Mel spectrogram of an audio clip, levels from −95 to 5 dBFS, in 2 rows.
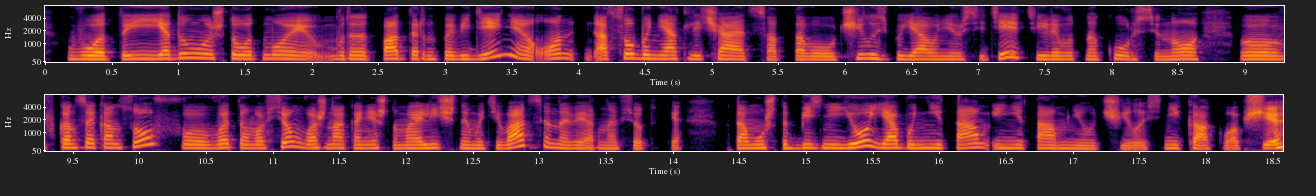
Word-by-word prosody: Вот, 185 0 +3
и - - +5
я 200 +1 +3
думаю, 240 +2 0
что 210 -1 +1
вот 195 -1 0
мой 200 -3 +1
вот 185 +3 -8
этот 185 -2 -1
паттерн 195 -2 +2
поведения, 195 - +1
он 225 +1 -1
особо 210 +3 +3
не 195 -1 0
отличается 180 -4 0
от 155 - -12
того, 165 -2 -1
училась 210 +5 -1
бы 185 - -3
я 175 0 +2
в - - -2
университете 170 - -2
или 180 -1 +1
вот 175 -1 -4
на 175 - -3
курсе. 170 -3 -5
Но 180 +3 0 0.3
в 180 -1 +1
в - - -17
конце 205 +2 +2
концов, 215 - 0 0.2
в 185 -1 -1
этом 200 -2 0
во 180 - 0
всём 240 +6 0
важна, 190 0 0
конечно, 185 -2 -2
моя 175 +1 +1
личная 185 -1 0
мотивация, 185 - +2
наверное, 170 -3 -3
всё-таки. - - -8 0.3
Потому 180 0 +1
что 195 - -2
без 190 +2 -2
неё 190 +7 +4
я 205 -8 +5
бы 190 0 -1
не 190 0 -1
там 195 +4 0
и 190 - -5
не 185 0 -2
там 175 -2 -1
не 155 -1 -4
училась, 150 0 -5
никак 180 -4 0
вообще. 180 +3 +7
185 Hz, 185 wpm, -22 LUFS, 175-200 Hz, 0.3 s, вообще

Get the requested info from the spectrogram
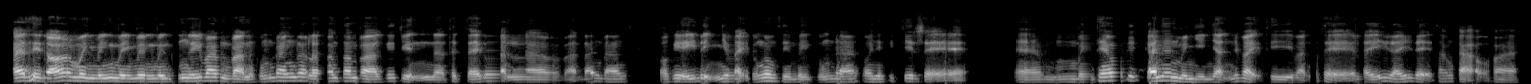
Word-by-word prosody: À, 165 - +7
thì 165 - +4
đó 145 -1 +9
là 185 - +3
mình 160 -4 +3
mình 150 +2 +4
mình 140 -1 +4
mình 145 -2 +3
mình 135 -1 +2
cũng 155 +1 +1
nghĩ 155 +2 +4
ban 170 -4 +2
bạn 120 -2 +4
cũng 135 +4 -6
đang 170 0 +1
rất 175 0 +1
là 135 0 +2
quan 150 0 -1
tâm 155 0 +1
vào 120 -5 +4
cái 155 - -6
chuyện, 115 - -3
à, 110 - -2
thực - - -11
tế 125 +1 0
của 155 0 -5
bạn 115 0 -2
là 115 -1 -3
bạn - - -8
đang 140 - -4
đang 125 -1 -5 0.3
có - - -7
cái 145 - 0
ý 130 +2 +2
định 145 - -2
như 140 - -2
vậy, - - -2
đúng 145 - -4
không? 160 -1 +3
Thì 120 - -4
mình 115 -2 -8
cũng 125 +3 -9
đã 125 0 -3
có 130 - -6
những 130 0 -5
cái - - -20
chia 145 - -4
sẻ, - - -2 0.5
à, 110 +1 -6 0.3
mình 120 -1 -8
theo 175 +2 +3
cái 185 -1 -4
cá 300 - +12
nhân 180 - +2
mình 135 -2 0
nhìn 120 -2 -5
nhận 125 - -1
như 145 - -8
vậy, - - +1
thì 115 -2 -6
bạn 110 - -7
có - - -24
thể 90 -1 -3
lấy 115 +8 -3
đấy 135 +2 -2
để - - -3
tham 140 0 -13
khảo - - -4
và 110 -2 -8
140 Hz, 270 wpm, -23 LUFS, 120-155 Hz, 0.5 s, cá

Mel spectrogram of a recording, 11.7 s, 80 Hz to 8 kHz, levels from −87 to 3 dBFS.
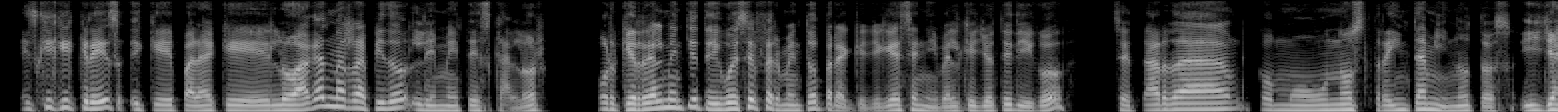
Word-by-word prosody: Es 165 -1 -8
que, 205 - -1
¿qué 200 +1 0
crees? 180 +2 +3 0.2
Que 135 -1 -1
para 125 0 0
que 125 0 +1
lo 135 +1 +4
hagas 185 +13 +3
más 220 -2 +2
rápido 180 +1 +2
le 130 -4 -3
metes 125 -1 -4
calor, 105 +9 -6 0.4
porque, 155 -2 +2
realmente 190 +6 +4
te 160 - -1
digo, 150 +2 +4
ese 185 +5 +4
fermento 140 +1 -1
para 105 - -2
que 90 +1 -11
llegue 105 +7 -2
a - - +4
ese 140 +1 -2
nivel 105 -2 -4
que 120 +2 -4
yo 120 +1 -2
te 145 +6 -3
digo, 120 -2 -2 0.3
se 135 - -6
tarda 155 +5 +3
como 130 -2 -4
unos 140 +1 +1
30 140 +3 -1
minutos, 115 -5 -3
y 130 +1 -2
ya 145 +3 +5
135 Hz, 195 wpm, -25 LUFS, 125-160 Hz, 0.4 s, ya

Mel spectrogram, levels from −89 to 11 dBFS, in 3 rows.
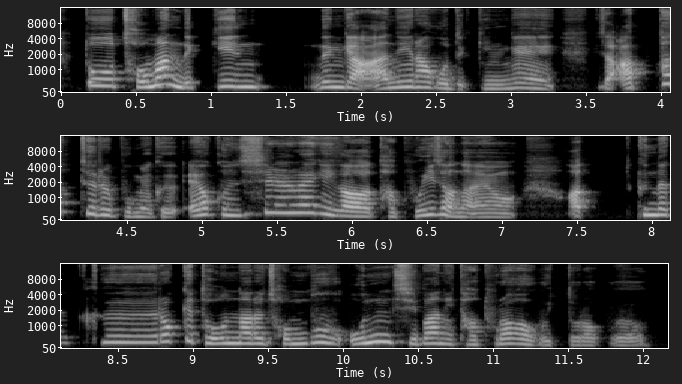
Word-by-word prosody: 또 300 -1 +1
저만 280 +3 +7
느끼는 250 0 -2
게 220 - +4
아니라고 235 -2 +4
느낀 180 0 -11
게 200 -3 -4 0.3
이제 - - -2
아파트를 390 - 0
보면 180 -4 -8
그 - - -8
에어컨 255 0 -1
실외기가 295 - +2
다 185 - -8
보이잖아요. 170 - -2 0.4
아, - - +4 0.4
근데 255 0 +2 0.3
그렇게 280 +4 -2
더운 240 0 0
날은 230 -1 +2
전부 225 +2 -3
온 270 +9 +2
집안이 230 -5 0
다 190 -1 -7
돌아가고 210 -2 -4
있더라고요. 155 -1 -12
235 Hz, 305 characters per minute, -24 LUFS, 200-275 Hz, 0.4 s, 저만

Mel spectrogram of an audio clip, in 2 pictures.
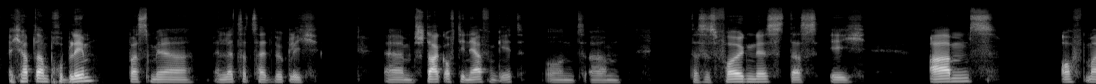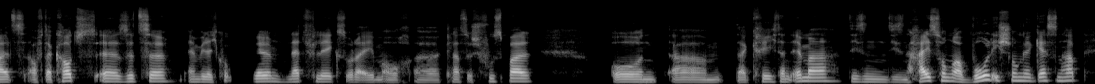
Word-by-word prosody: ich - - -1
habe 140 - +6
da - - +9
'n 135 - +2
Problem, 140 +8 +6 0.3
was 120 -1 0
mir 110 -2 -1 0.2
in 110 - -10
letzter 120 +1 -3
Zeit 115 0 -3
wirklich, 115 -2 -5 0.7
ähm, 110 -1 -4
stark 120 +3 +7
auf 125 - 0
die - - -5
Nerven 115 -1 +2
geht - - -10
und, 105 -1 -11
ähm, 100 -1 -9 0.7
das 100 +2 -7
ist 110 - -3
folgendes: 125 0 +4
Dass 110 -1 -2
ich 110 - -5 0.6
abends 140 +3 +6 0.6
oftmals 115 0 -1
auf 110 - -8
der - - -2
Couch, 160 +1 0
äh, 140 -1 0
sitze. 140 +1 -2
Entweder 120 -1 -5
ich 110 - -6
gucke - - -12 0.2
'n - - -2
Film, 140 -2 +1
Netflix 130 +1 -4
oder 110 - -2
eben 105 0 -7
auch, 105 0 -10
äh, 100 -1 -10
klassisch 115 0 -8
Fußball 140 0 +1 0.8
und, 115 -1 -1
ähm, 110 0 -6
da - - -4
kriege 130 - -5
ich - - -12
dann 125 - -5
immer 160 0 0
diesen 125 -3 -9
diesen 110 -1 -9
Heißhunger, 170 -2 +3
obwohl 125 - +3
ich 170 - +1
schon 175 -1 -3
gegessen 170 +1 -2
habe, 180 +1 -3
120 Hz, 160 wpm, -24 LUFS, 110-140 Hz, 0.8 s, da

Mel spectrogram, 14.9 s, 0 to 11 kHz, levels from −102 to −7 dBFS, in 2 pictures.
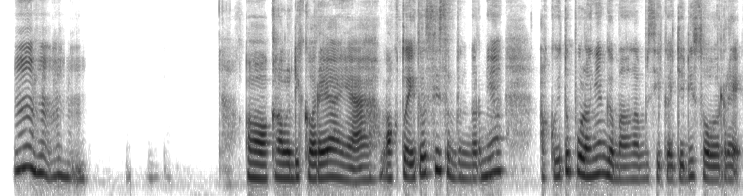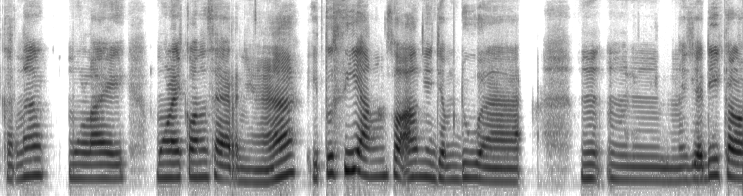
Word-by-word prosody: Mmm, 330 - -1 0.2
mhm 275 - -1
mhm. 240 +1 -7
Mmm. - - -14 1.7
Oh, 210 -2 +5
kalau 210 -1 +3
di 215 +1 0
Korea 210 +1 +4
ya, 175 -2 0 0.2
waktu 210 +1 +1
itu 260 - +2
sih 275 +5 +2
sebenarnya, 230 +1 -3 0.3
aku 235 - -7
itu 270 - 0
pulangnya 255 -2 +3
enggak 210 -3 0
malam 190 +1 -6
sih, 200 -1 -10
Kak. 195 - -1
Jadi 230 +4 -4
sore, 200 +6 -1
karena 225 +5 -2 0.3
mulai-mulai 205 +1 0
konsernya 200 +1 +2 0.2
itu 235 +7 -1
siang, 255 -6 +4
soalnya 225 -2 +3
jam 205 -2 0
2.00, 180 -5 -1 0.6
mhm, 185 -3 -6
nah 180 - -6
jadi 195 +6 +2
kalau 225 -4 +5
210 Hz, 135 wpm, -25 LUFS, 195-230 Hz, 1.7 s, Oh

